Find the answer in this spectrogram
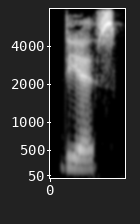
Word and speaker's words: diez: Dias in Spanish is days, or buenos dias, good morning, but diez has a stronger sound at the end, so it means 10.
